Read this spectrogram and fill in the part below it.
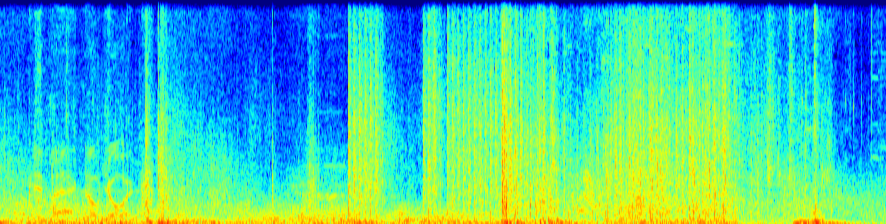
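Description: Airstrike artillery impacts from the Call of Duty Warzone video game, a sustained barrage of booming blasts and rumbling explosions with sharper peaks near the middle and end, loud and dense throughout.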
